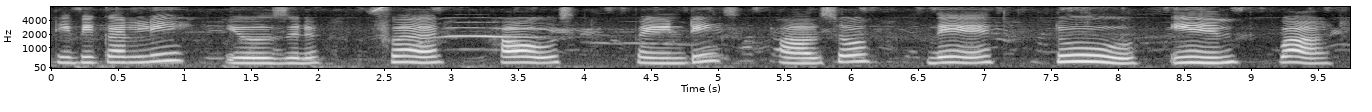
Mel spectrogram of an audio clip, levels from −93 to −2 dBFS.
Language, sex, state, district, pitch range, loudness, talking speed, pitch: English, female, Andhra Pradesh, Sri Satya Sai, 255-310 Hz, -14 LUFS, 60 wpm, 280 Hz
